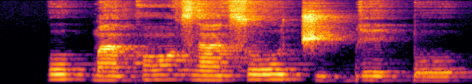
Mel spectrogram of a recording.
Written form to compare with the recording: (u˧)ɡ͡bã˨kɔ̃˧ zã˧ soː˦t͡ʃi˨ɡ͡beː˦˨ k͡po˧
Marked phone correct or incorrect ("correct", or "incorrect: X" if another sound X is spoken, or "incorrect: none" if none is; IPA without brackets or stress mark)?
incorrect: o˧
